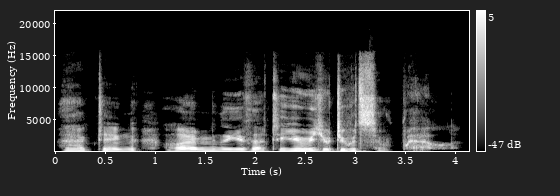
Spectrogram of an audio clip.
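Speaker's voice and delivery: slow, cold sarcasm falling to a whisper; Dorian, sneering. A narrator's reading. Dorian mocking Sybil's acting, slow and sneering. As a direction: let the contempt sink in slowly.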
